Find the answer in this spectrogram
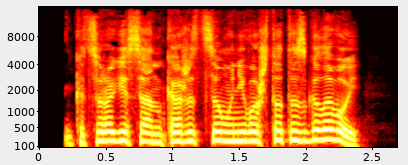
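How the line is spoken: Exclaiming. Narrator (Russian): воскликнул Дайго Рен

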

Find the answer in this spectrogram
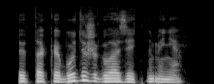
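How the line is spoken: Amused snort, teacher. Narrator (Russian): хмыкнул преподаватель

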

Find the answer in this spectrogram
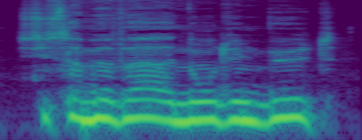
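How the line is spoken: Exclaiming. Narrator (French): s'écria Benzouf

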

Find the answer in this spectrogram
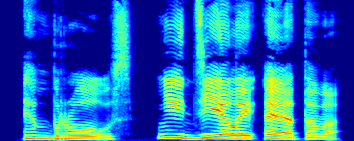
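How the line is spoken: Near moan. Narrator (Russian): почти простонала массажистка Лисы

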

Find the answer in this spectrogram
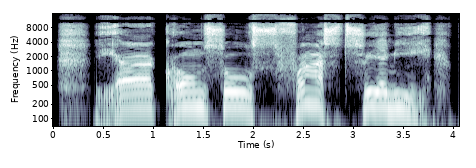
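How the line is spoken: Thundering. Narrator (Russian): прогремел обычно апатичный Павел

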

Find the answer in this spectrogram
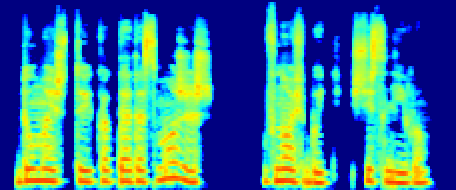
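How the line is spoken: Quiet voice. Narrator (Russian): Голос Клэм звучит тихо

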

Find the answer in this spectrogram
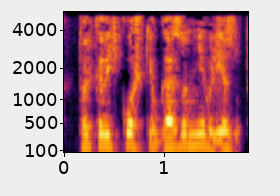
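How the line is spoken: Snorting. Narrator (Russian): хмыкнул Док

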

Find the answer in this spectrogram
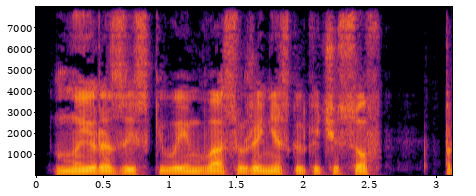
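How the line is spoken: Agitated voice. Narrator (Russian): проговорил он взволнованным голосом

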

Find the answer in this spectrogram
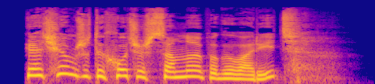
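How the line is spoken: Sigh. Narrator (Russian): вздохнул

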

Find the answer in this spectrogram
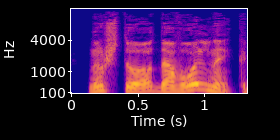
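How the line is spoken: Shout. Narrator (Russian): крикнула она

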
